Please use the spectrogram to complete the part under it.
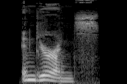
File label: "endurance", spelling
